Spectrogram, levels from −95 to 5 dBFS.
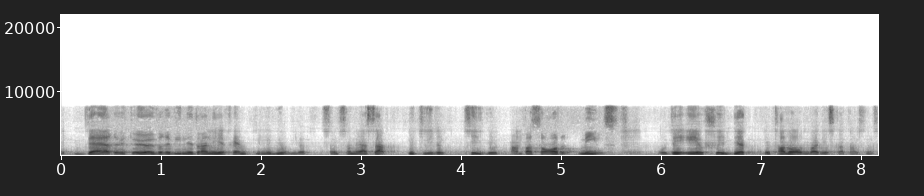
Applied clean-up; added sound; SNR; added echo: neural separator model SepFormer DNS4.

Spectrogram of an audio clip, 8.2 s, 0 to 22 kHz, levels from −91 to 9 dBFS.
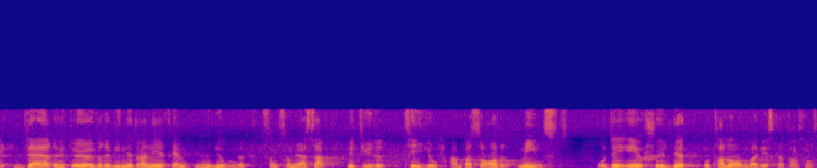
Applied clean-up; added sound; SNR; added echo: neural mask model Resemble Enhance denoiser.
